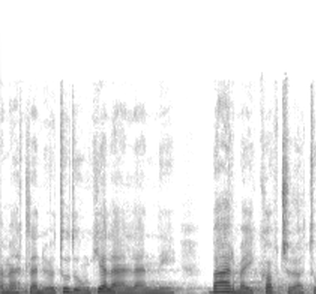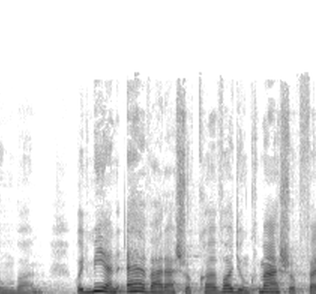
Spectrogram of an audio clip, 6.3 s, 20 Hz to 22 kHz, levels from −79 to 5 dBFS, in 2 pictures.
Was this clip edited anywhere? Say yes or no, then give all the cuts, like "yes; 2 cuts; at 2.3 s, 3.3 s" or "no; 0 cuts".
no; 0 cuts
